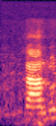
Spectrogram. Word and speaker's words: কাল: আর কালো, কালো শব্দের অর্থ হচ্ছে কৃষ্ণবর্ণ।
